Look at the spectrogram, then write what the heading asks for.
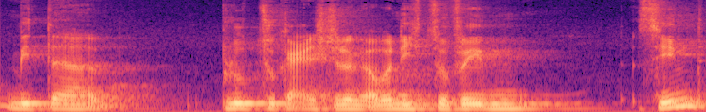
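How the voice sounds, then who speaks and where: The speech moves at a moderate pace with audible room echo. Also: man. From Austria. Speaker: physician. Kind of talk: interview. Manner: formal.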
